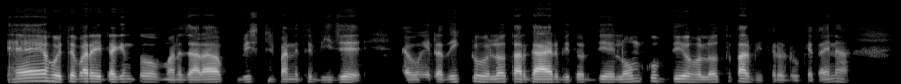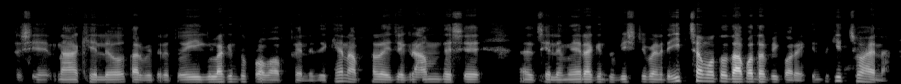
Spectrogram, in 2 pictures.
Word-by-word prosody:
হ্যা, 135 - +3 0.3
হইতে 135 0 +3
পারে। 135 0 +7
এটা 125 - +3
কিন্তু 130 -1 -8 0.3
মানে 115 0 -2
যারা 115 +2 +6 0.3
বৃষ্টির 120 0 -9
পানিতে 120 -1 -3
ভিজে 110 +2 0 0.5
এবং 110 +1 -3
এটা 115 - -1 0.2
একটু 130 +2 -14
হইলেও 130 +2 +1
তার 125 -1 +6
গায়ের 120 0 +8
ভিতর 115 0 -6
দিয়ে 125 -1 0
লোমকূপ 140 +3 -5
দিয়ে 135 -1 +2
হলেও 115 +2 -1
তো - - -20
তার 135 -1 +8
ভিতরে 105 0 -10
ঢুকে, 100 - -10
তাই - - -2
না? - - -4 0.9
সে - - -9 0.2
না 115 - +4 0.2
খেলেও 115 0 -2
তার 115 -1 +2
ভেতরে, 105 +1 -8
তো - - -12
এইগুলা 120 +1 +1
কিন্তু 130 0 -8
প্রভাব 105 -1 0
ফেলে। 100 -1 -7
দেখেন 145 +8 -4
আপনার 120 - -6
এইযে 115 +1 -3
গ্রাম 115 +1 +1 0.2
দেশে 120 0 -1 0.5
আ - - -4 0.2
ছেলেমেয়েরা 115 +1 +1
কিন্তু 115 -2 -8
বৃষ্টি 125 0 -5
পানিতে 115 -2 -1
ইচ্ছামত 160 -3 +3
দাপাদাপি 125 -1 +7
করে, 105 -1 0
কিন্তু 115 +3 -17
কিচ্ছু 175 - -4
হয় - - +4
না। - - -9
120 Hz, 180 wpm, -26 LUFS, 115-130 Hz, 0.9 s, গায়ের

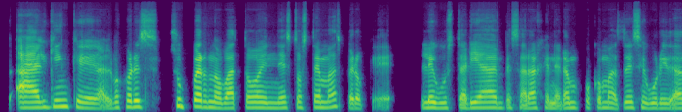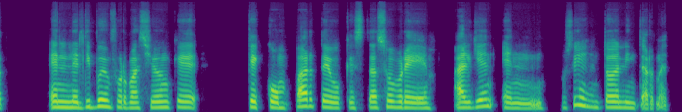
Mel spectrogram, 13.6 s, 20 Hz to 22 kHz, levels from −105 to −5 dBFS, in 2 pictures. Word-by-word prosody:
a 190 0 +7
alguien 210 +4 +2
que 185 -6 +1
a - - -1
lo - - -4
mejor 215 +3 +1
es 220 -1 +1
supernovato 195 -5 +3
en 180 -1 -1
estos 190 0 -3
temas, 200 +3 0
pero - - -2
que - - -11 0.2
le 195 +1 +2
gustaría 190 +1 0
empezar 185 - -4
a 180 - +3
generar 180 -1 -2
un 190 - -5
poco - - -7
más 185 -2 -3
de 195 0 -1
seguridad 175 -2 -2 0.4
en 200 -1 +3
el 190 -2 +2
tipo 215 +2 +1
de 230 - +6
información 195 -1 -1
que 200 0 -1 0.5
que 205 -2 +3
comparte, 200 +4 +2
o 180 -1 -1
que 185 - -8
está 195 +2 -1
sobre 190 -3 +1 0.2
alguien 225 +6 +1
en 175 -2 -3
pues 185 - -16
sí, 285 - 0
en 215 -7 -3
todo 200 +1 +3
el 200 -1 +1
internet. 180 -3 -4
195 Hz, 190 wpm, -23 LUFS, 185-210 Hz, 0.5 s, a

